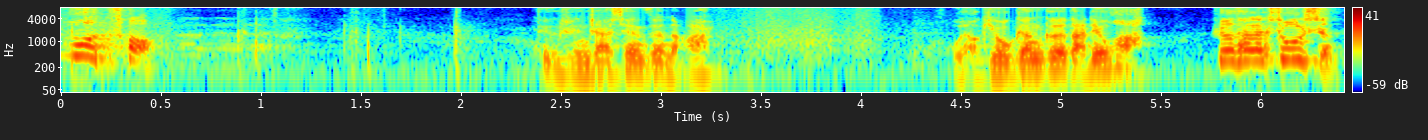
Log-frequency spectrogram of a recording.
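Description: Casting: spoiled young heir in love, clingy, naive, whiny, very animated pitch, for audio drama. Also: male voice, fairly quick, a little hiss or hum. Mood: outraged, bratty. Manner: eager, whiny, childishly earnest chattering. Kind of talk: Chinese audio drama acting.

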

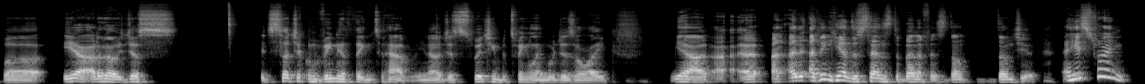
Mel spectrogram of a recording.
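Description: A man's voice: medium pitch, moderate pace. A young man from Brazil with a Brazilian Portuguese accent, a native Portuguese speaker chatting casually as a podcast guest and leaning on "like" and "you know". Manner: relaxed, leans on "like" and "you know" fillers. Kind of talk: casual chat. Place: travelling in Morocco, talking over a call.

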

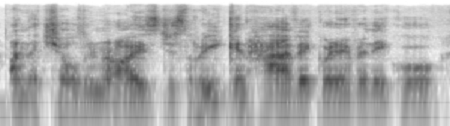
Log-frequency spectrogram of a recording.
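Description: A middle-aged woman co-hosting a podcast, telling a long funny story in a casual, animated way, stumbling over words and jumping into quotes. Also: extremely low pitch, fast talker. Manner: animated, jokey, lots of restarts and quoted voices. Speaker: podcast co-host.

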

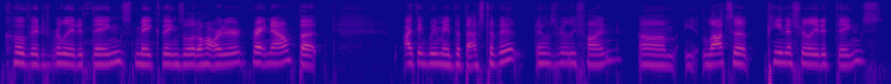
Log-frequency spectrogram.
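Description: A young woman co-hosting a podcast, chatting casually in a relaxed, rambling way. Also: fairly low pitch, normal speed, clear, resonant tone, dry recording. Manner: relaxed, chatty, hesitant with fillers. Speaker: podcast co-host. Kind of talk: casual chat.

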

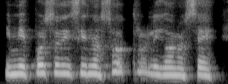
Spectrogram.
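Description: A woman's voice: high-pitched, brisk, vocal fry, mellow, husky. An older Latin American woman talking in a casual conversation, earnest and reflective, telling personal stories. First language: Spanish.

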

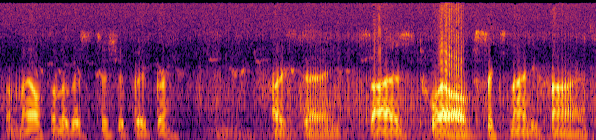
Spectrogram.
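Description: A dull, noisy old radio recording of a calm Texas Ranger investigator. His American voice sits very low, and he speaks in a laconic, matter-of-fact way, in the manner of fifties radio drama. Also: normal speed, creaky. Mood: intent, matter-of-fact. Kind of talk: 1950s radio drama acting.

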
